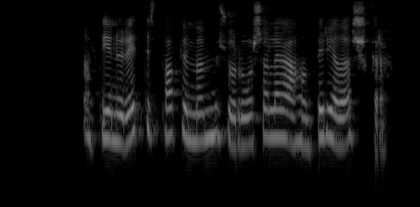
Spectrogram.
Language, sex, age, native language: Icelandic, female, 40-49, Icelandic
